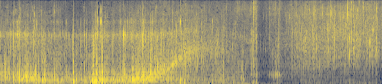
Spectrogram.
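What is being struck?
Clear rubber squeeze ball filled with small plastic beads.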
